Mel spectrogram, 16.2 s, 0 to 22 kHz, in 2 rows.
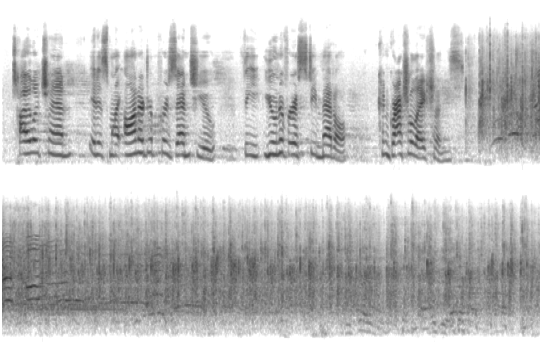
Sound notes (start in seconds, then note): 7.1 audience applauds; 7.2 audience cheers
